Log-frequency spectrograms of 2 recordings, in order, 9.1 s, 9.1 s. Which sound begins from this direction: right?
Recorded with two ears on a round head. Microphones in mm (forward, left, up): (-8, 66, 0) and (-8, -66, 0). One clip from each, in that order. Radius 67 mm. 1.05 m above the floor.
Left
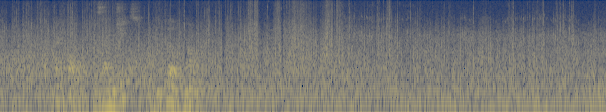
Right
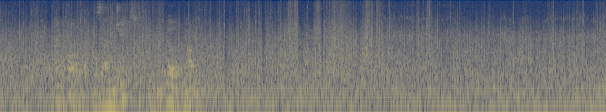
A man speaking, at 0.8 s.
